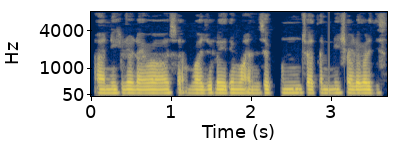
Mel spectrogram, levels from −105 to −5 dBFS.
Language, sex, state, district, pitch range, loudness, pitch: Marathi, male, Maharashtra, Nagpur, 120-125 Hz, -19 LUFS, 125 Hz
